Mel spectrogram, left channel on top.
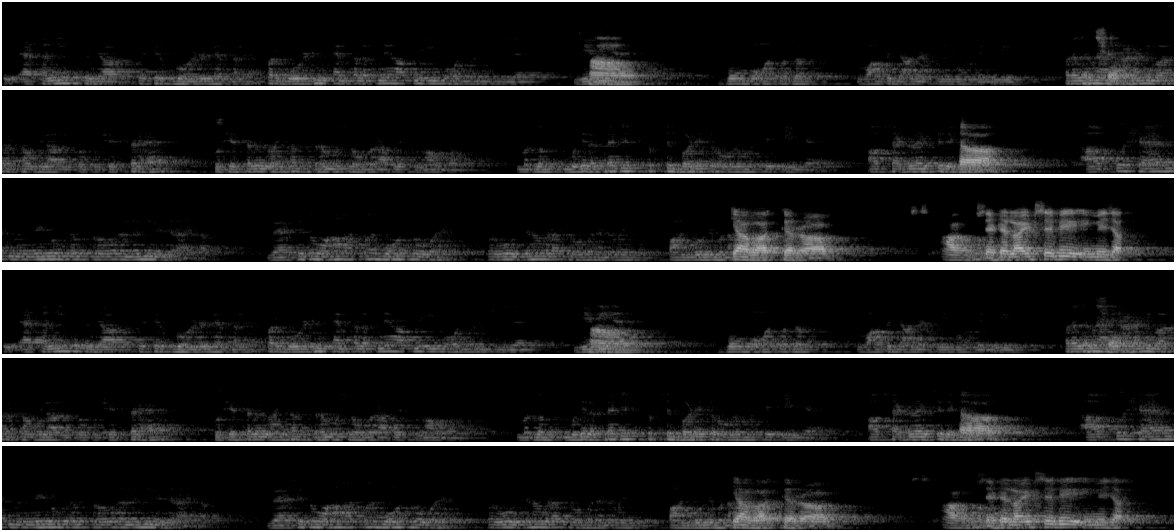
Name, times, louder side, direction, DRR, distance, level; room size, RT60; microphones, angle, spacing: voice 1, 0.0-5.3 5.7-6.3 7.2-8.1 8.5-10.1 10.6-13.4 13.8-16.3 16.9-19.9 20.4-21.7 22.5-25.5 26.1-27.9 28.3-31.7 33.0-33.7, equal, 5° right, 1.3 m, -42 dB
voice 2, 5.9-6.3 10.8-11.3 21.3-21.7 30.7-31.8 32.8-34.6, left 4 dB, 80° left, 0.9 m, -29 dB
24.0 x 13.0 x 3.4 m
head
